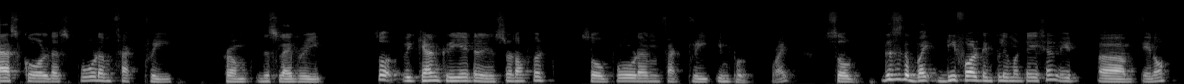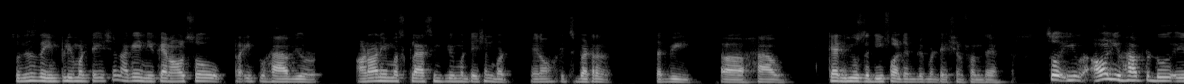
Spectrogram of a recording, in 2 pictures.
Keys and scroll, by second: 2.0 Return, 7.3 Return, 23.1 Return.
